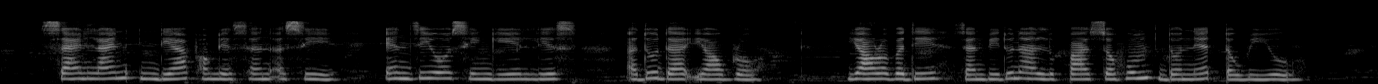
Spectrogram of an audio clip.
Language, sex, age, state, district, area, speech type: Manipuri, female, 30-45, Manipur, Senapati, rural, read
